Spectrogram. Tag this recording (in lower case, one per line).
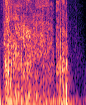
tearing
